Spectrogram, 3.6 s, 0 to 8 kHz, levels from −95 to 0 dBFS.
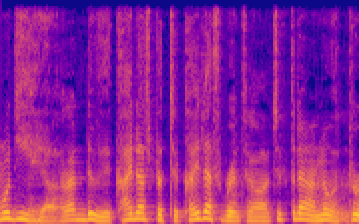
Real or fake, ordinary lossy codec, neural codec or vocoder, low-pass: fake; none; codec, 16 kHz, 0.5 kbps, FunCodec, trained on LibriTTS, 25 frames a second; none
